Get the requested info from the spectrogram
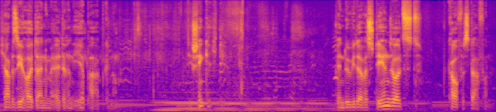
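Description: A man's voice: low voice, brisk, pauses often, over music. An actor playing an aloof, weary male pickpocket in a radio play, terse and understated, often dropping into a near-whisper. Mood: quiet, resigned. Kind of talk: German radio play acting with intimate first-person narration.

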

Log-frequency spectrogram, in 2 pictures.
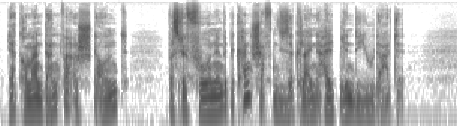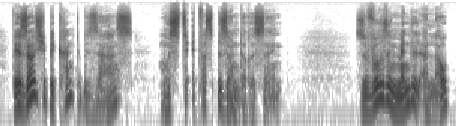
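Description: A male radio-play narrator tells the story in a measured, solemn way. His voice is lowish and gravelly with a husky edge, and the dry studio sound has no room echo. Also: a little mellow.

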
